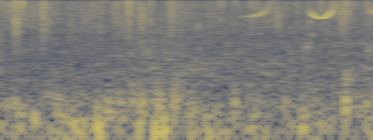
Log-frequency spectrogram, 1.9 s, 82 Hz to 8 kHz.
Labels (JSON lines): {"label": "biophony, dolphin", "recorder": "SoundTrap 500"}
